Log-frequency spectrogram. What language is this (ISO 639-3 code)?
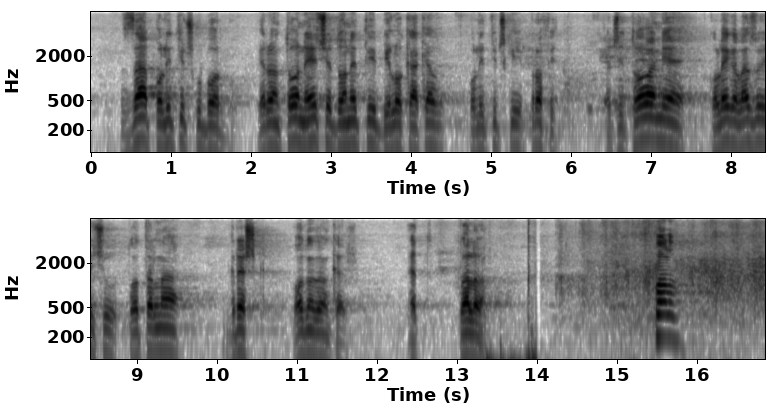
srp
